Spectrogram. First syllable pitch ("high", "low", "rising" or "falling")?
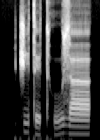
high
